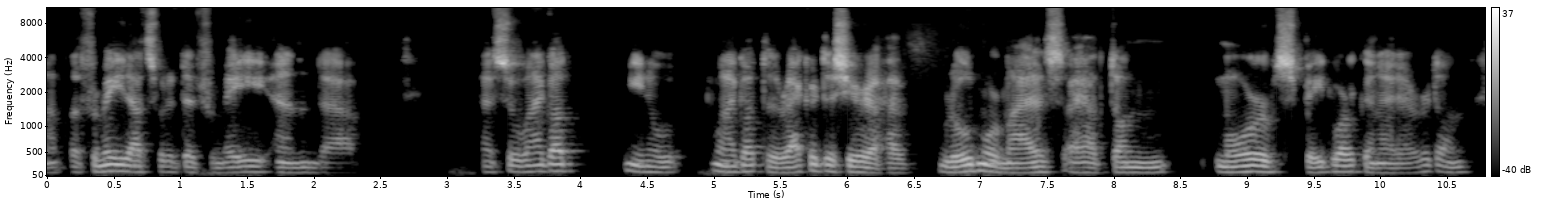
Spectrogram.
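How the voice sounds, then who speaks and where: A man with an Irish accent speaks at a moderate pace and fairly low pitch, with fairly even intonation. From Ireland. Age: 60s. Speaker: ultra cyclist. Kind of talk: interview.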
